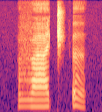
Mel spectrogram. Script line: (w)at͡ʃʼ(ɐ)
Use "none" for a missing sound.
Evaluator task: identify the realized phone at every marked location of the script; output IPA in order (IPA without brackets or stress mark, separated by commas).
v, ə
